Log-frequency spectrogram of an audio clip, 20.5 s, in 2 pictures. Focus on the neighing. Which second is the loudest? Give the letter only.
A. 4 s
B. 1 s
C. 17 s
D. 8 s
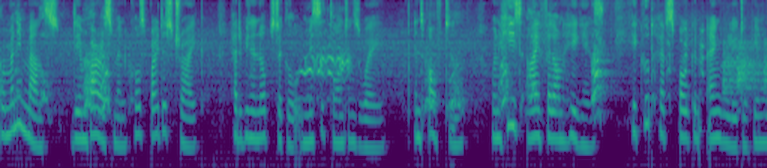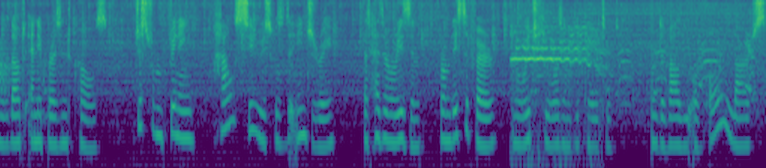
C.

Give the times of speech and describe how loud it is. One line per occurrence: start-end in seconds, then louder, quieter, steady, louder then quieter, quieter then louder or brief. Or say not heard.
0.0-20.4 steady.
